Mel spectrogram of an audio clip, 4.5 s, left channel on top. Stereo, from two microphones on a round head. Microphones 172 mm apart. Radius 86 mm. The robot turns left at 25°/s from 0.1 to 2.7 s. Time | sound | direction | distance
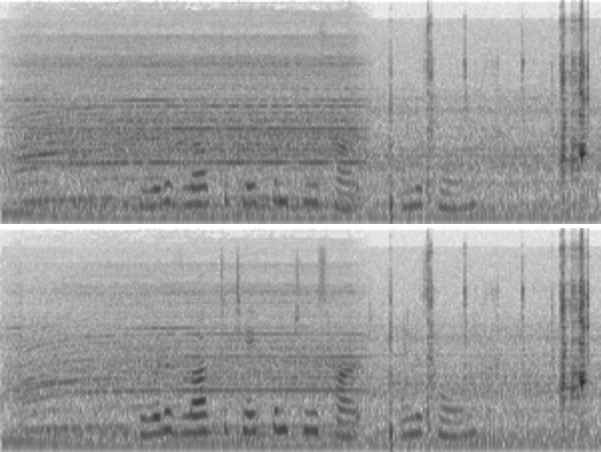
1.0 | a woman speaking | 120° right | ?
2.9 | a dropped coin | 5° right (ahead or behind) | ?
